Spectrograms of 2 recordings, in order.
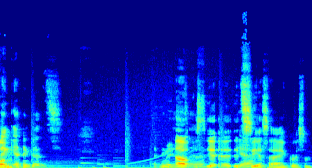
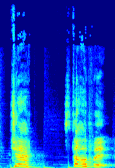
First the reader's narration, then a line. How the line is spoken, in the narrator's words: Dave yelled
